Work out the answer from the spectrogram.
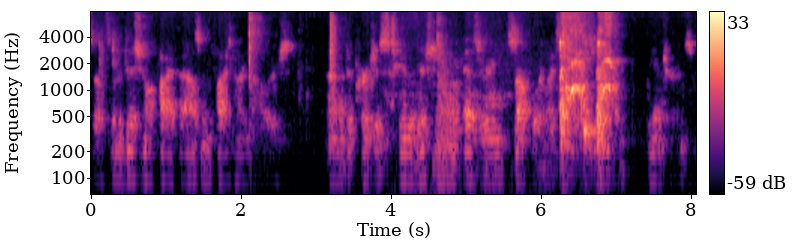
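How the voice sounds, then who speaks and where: A man's voice: low voice, creaky. A man giving a matter-of-fact, informal report as a town official at a public meeting, explaining spending requests. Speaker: town utility official presenting spending items to council. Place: indoor council meeting room. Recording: echoey, distant, dull meeting-room audio, faint noise.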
